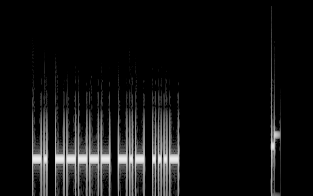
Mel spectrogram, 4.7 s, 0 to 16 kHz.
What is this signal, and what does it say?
Morse code, heard as a keyed tone, about 28 wpm, 700 Hz. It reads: N0KV
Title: Call Signs - 28wpm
